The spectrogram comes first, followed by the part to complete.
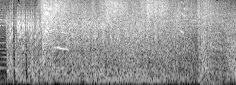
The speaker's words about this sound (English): Jaina thought as she tightened her index finger on the main firing control, loosing a solid burst from all four of her lasers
